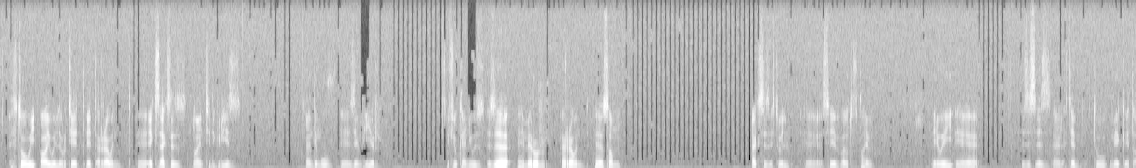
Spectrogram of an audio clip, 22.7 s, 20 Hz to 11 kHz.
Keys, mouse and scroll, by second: 0.0 Escape, 1.5 r, 6.5 middle click, 7.4-9.0 drag, 9.0 middle click, 9.8-11.7 right drag, 11.4-12.5 middle drag, 13.8 ctrl+alt+shift+c, 16.1 middle click, 17.1 middle click, 17.4-19.4 drag, 19.2 z, 20.8 shift+b.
